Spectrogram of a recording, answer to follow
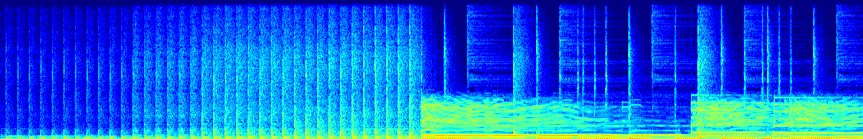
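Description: Heavy instrumental music track: a fast drum roll builds in loudness for about four seconds, then a heavy guitar riff with kick drum and cymbals comes in suddenly.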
